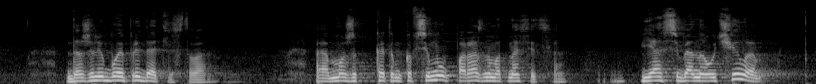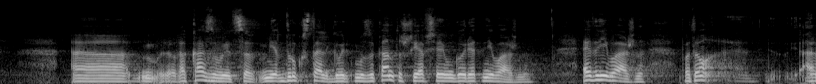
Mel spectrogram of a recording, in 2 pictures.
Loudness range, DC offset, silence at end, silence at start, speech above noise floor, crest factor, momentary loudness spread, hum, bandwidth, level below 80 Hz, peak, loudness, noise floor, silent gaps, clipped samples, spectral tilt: 2 LU; under 0.1%; 0 s; 0.65 s; 32 dB; 14 dB; 18 LU; none; 15 kHz; -50 dBFS; -8 dBFS; -20 LUFS; -52 dBFS; none; under 0.1%; -7 dB/octave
